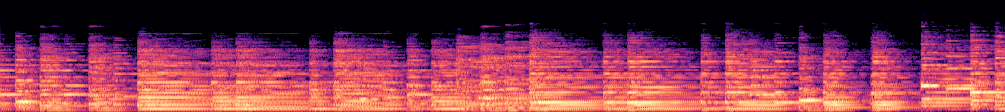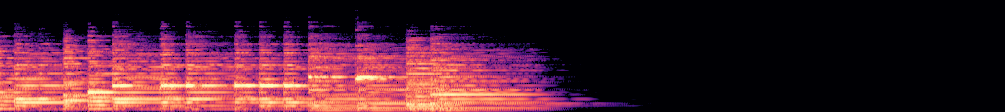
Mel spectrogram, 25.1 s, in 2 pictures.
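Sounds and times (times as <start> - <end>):
dominant seventh gallop piano backing track: 0.0 - 20.0.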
